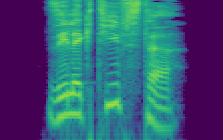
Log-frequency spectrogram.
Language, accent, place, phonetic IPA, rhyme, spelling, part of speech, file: German, Germany, Berlin, [zelɛkˈtiːfstɐ], -iːfstɐ, selektivster, adjective, De-selektivster.ogg
- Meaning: inflection of selektiv: 1. strong/mixed nominative masculine singular superlative degree 2. strong genitive/dative feminine singular superlative degree 3. strong genitive plural superlative degree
